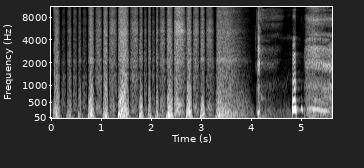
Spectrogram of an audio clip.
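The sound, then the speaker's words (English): Forceful exhales through the nose as a bellows-style breathing exercise: about a dozen sharp, rhythmic puffs in rapid succession, followed by a few slower breaths and a sniff. “It's just a forceful exhale out through the nose, and you continue exhaling out through the nose. So it will sound a little something like this.”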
